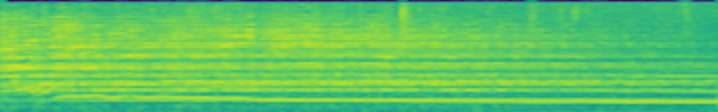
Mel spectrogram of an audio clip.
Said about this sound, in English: The third time they heard the wolf, the howl was far too close.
